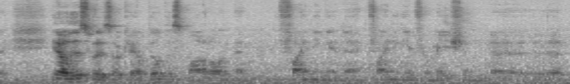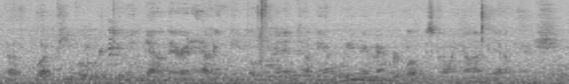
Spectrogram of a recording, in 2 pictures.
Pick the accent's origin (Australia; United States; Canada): Canada; Trenton, Ontario; Well, born and raised in Trenton, my dad and mom have both served in the Air Force.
